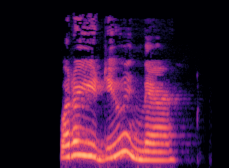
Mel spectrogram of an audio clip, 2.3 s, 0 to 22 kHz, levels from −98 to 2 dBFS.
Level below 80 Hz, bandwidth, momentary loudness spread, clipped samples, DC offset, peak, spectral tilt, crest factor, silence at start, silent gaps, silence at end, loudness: -66 dBFS; 15.5 kHz; 8 LU; under 0.1%; under 0.1%; -4 dBFS; -5 dB/octave; 16 dB; 0.6 s; none; 0.55 s; -19 LUFS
